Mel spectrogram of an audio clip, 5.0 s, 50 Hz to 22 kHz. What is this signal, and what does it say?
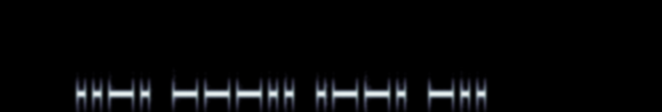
Morse code, heard as a keyed tone, about 20 wpm, 700 Hz. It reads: F8PD
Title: DXCC-100 Call Signs - 4 Characters - 20wpm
